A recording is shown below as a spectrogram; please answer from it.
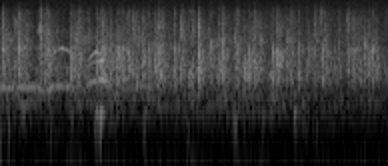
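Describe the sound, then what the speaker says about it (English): Audience applause for conference panelists closing a Texas policy summit panel on education, a dense sustained clapping that carries steadily throughout, with some crowd noise mixed in. "Please give another round of applause to all our panelists."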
